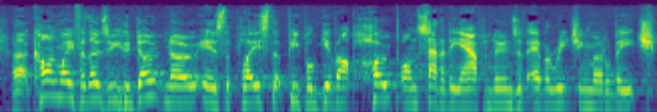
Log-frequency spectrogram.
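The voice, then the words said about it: English accent. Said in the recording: “you get the English guy from Conway ... You can tell from my accent.”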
